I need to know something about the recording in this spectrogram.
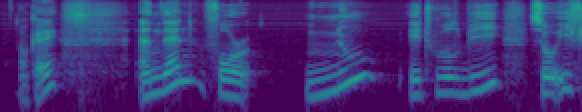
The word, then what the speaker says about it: nous: if you remember correctly, so final S is not pronounced here. Okay, and then this O-N, so it's a nasal and it goes in your nose and it goes like on.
